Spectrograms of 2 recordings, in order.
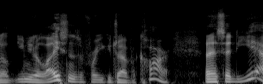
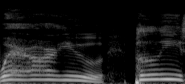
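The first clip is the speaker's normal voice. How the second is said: acted-out scream, higher; 9 semitones higher than usual. Retelling a subway video where a man screams for police: imitating someone screaming for police. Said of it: "he's screaming for the police".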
